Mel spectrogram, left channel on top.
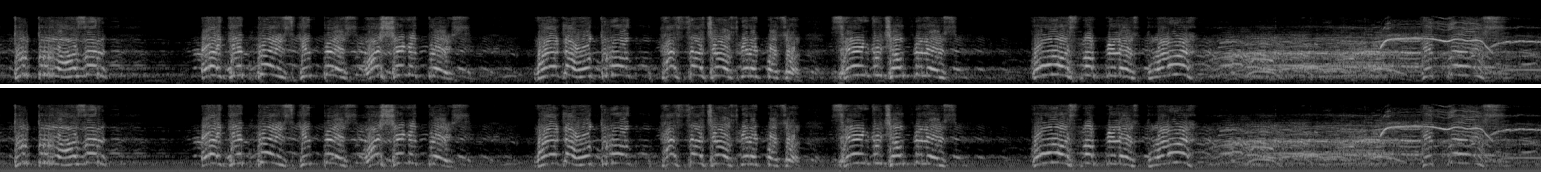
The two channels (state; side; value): noise; right; hum, 19 dB below the sound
